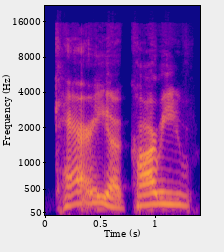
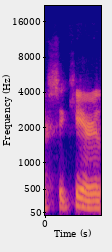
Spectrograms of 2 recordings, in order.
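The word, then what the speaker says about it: Sha'Carri: Yo, what is going on with that girl from Texas, the track star, Kari Richardson? Shakari. Let's say her name right.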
